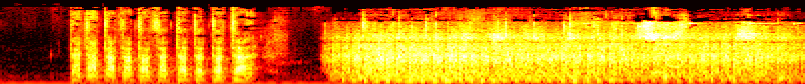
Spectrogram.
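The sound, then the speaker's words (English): A voice imitates machine gun fire: a rapid string of short, punchy vocal bursts, a brief pause, then a longer, continuous rattling burst of breathy noise, loud and alone. “I like my machine gun sounds.”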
